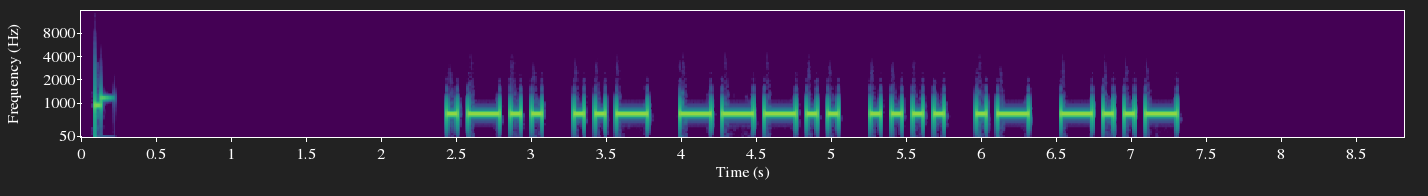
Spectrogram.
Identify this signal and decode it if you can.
Morse code, heard as a keyed tone, about 17 wpm, 700 Hz. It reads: LU8HAX
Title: DXCC-100 Call Signs - 6 Characters - 17wpm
